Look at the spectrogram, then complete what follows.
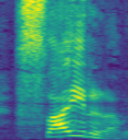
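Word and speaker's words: שעיר: 경상도 발음 같은데 쌀 아니고 살 같은 느낌. 사이르. 여기 점이 뒤로 가면 뭐예요? 샤가 되겠죠. 샤이르가 되겠죠. 그죠? 앞에 와서 사이르.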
